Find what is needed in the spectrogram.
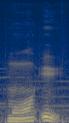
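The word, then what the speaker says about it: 魔域: Its actual pronunciation is mo yu.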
